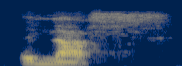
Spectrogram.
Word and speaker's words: enough: Enough. O E com som do schwa e enough, a sílaba forte aqui, essa sílaba grande aqui. Lembrando, o GH com som de F e o mudo, enough.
